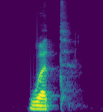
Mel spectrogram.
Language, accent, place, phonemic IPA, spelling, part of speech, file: French, France, Lyon, /wat/, oit, pronoun, LL-Q150 (fra)-oit.wav
- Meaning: 1. you (second-person singular personal pronoun, disjunctive) 2. yourself (reflexive object pronoun of imperative verbs)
